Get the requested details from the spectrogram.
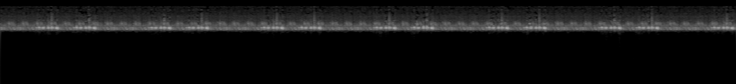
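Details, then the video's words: Night chorus of crickets beneath a full moon, giving bright, high-pitched pulsed chirps in paired bursts at an even pace, roughly one burst per second, over a quiet background. "Звуки природы Ночь Сверчки"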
